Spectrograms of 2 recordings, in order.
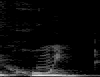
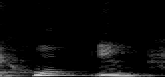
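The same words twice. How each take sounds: First: "ruim" numa sílaba só, como ditongo. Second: "ruim" em duas sílabas, ru-im separado; ruim como hiato. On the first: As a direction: diga "ruim" juntando as vogais, ru-im colado. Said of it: "Não é um ditongo pra fazer ruim". (professora mostra "ruim" errado, como ditongo) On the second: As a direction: diga "ruim" separando bem o u do i. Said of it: "é ruim". (professora mostra "ruim" certo, em hiato) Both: Shown as a demonstration.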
